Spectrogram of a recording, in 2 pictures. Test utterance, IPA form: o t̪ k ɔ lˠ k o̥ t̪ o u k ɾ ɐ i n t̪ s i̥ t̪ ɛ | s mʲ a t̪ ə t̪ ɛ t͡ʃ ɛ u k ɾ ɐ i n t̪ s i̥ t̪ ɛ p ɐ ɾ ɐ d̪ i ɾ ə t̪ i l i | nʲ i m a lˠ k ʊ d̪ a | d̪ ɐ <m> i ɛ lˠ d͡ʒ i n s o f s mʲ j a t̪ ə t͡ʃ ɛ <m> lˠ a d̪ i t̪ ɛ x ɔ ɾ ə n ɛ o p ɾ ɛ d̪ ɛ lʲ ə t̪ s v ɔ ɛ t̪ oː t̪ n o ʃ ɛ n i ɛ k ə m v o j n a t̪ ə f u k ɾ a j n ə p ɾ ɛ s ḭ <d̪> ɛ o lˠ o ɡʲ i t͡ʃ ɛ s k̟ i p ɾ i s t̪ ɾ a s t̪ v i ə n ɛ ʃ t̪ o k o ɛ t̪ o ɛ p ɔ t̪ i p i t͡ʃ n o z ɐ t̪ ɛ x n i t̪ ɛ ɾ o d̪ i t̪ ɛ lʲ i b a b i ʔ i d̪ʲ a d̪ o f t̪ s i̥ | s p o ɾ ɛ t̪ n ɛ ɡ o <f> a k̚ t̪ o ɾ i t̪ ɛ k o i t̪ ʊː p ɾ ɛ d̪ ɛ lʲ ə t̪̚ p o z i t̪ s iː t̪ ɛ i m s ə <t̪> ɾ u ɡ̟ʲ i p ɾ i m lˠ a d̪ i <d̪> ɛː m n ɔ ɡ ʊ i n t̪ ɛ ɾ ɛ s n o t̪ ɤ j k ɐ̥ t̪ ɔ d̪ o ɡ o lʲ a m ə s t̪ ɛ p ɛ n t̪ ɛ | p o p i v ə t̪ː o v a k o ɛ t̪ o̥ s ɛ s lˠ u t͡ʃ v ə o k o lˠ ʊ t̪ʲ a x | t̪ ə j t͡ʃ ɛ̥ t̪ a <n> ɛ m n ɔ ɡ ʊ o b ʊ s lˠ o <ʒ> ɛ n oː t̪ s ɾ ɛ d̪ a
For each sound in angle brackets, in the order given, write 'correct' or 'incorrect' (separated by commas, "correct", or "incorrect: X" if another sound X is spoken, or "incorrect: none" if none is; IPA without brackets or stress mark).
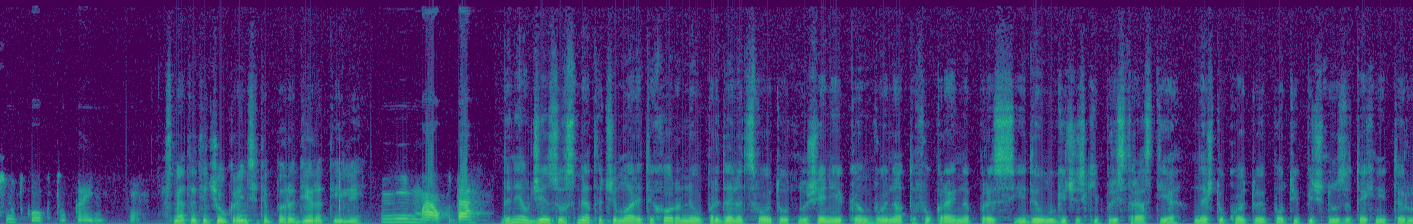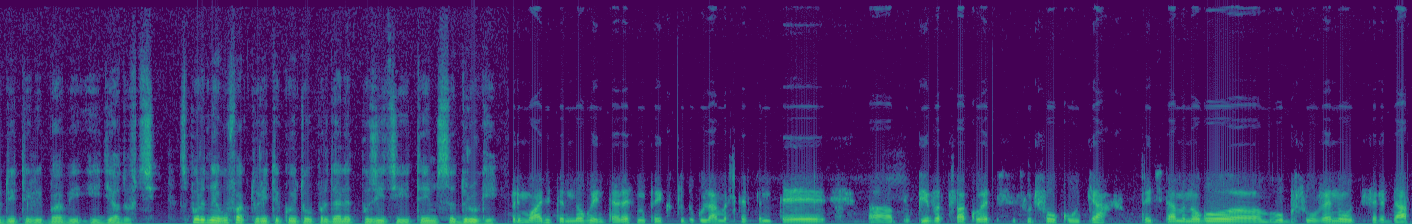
incorrect: n, correct, correct, correct, incorrect: d̪, incorrect: t̪, incorrect: m, incorrect: v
